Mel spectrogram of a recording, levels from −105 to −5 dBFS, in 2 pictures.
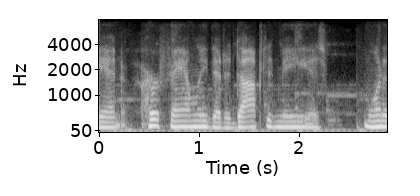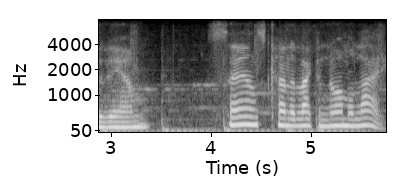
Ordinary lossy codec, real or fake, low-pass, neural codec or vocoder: Opus, 16 kbps; real; 7.2 kHz; none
